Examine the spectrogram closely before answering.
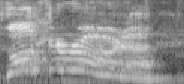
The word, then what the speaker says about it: Volcarona: It's Volcarona. It rhymes.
